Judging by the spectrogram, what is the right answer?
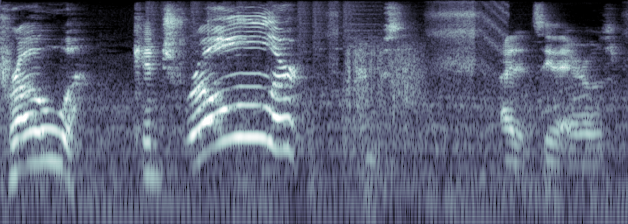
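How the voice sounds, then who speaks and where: At a very slow pace, the voice is heard with music in the background and audible room echo. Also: man. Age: adult. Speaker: let's play gamer. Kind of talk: gameplay commentary. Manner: animated.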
